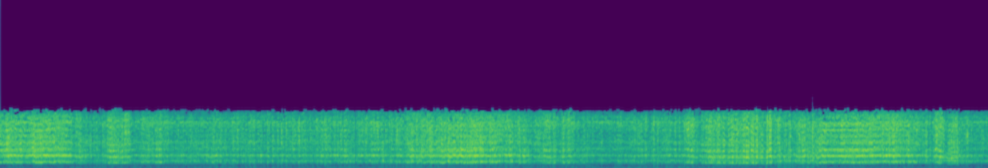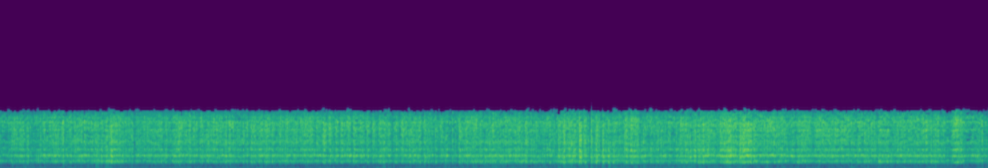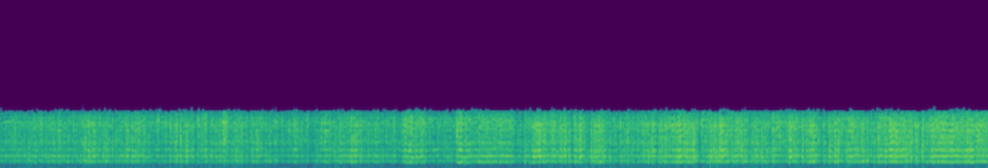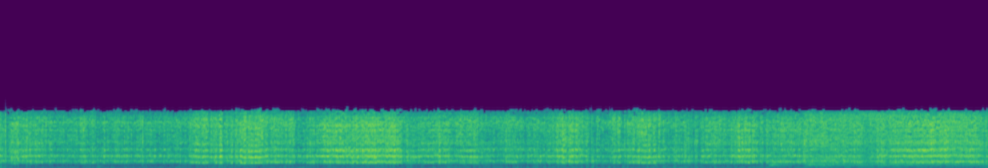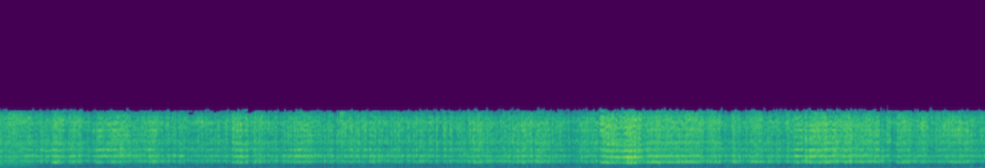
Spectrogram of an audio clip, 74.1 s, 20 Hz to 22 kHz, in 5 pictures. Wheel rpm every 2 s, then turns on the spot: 220, 230, 230, 220, 230, 220, 220, 230, 230, 230, 230, 230, 220, 230, 230, 230, 230, 230, 230, 230, 230, 220, 220, 230, 210, 220, 220, 220, 230, 230, 230, 230, 230, 230, 230, 230, 230.
none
